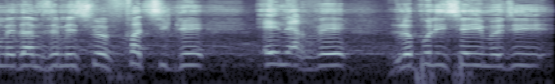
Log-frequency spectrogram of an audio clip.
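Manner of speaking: ordinary delivery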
